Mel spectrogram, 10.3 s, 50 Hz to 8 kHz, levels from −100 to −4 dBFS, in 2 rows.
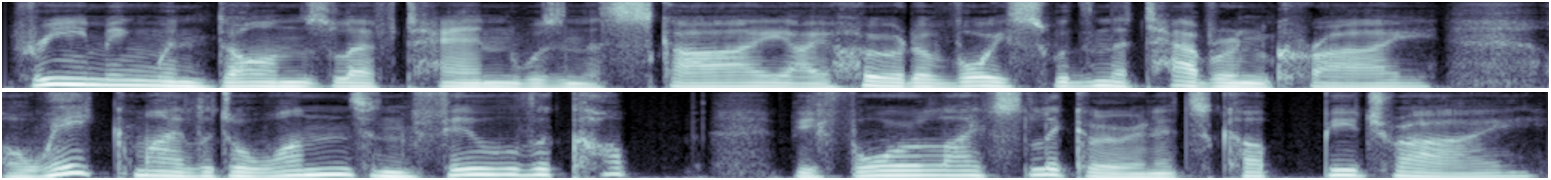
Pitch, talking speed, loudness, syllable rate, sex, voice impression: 135 Hz, 190 wpm, -18 LUFS, 4.7 syllables/s, male, masculine, adult-like, tensed, powerful, soft, clear, raspy, cool, intellectual, friendly, lively, kind, slightly intense, slightly modest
